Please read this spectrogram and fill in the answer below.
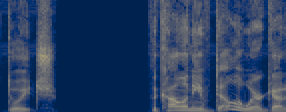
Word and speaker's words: Deutsch: as the Pennsylvania Dutch Dutch being a mispronunciation of the word Deutsch the colony of Delaware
